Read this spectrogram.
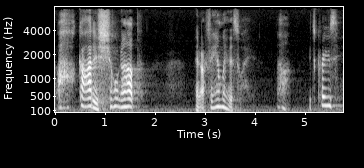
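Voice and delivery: high, softened, choked-up awe; real tearful wonder; emotional. Real, not acted. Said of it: "I got all emotional".

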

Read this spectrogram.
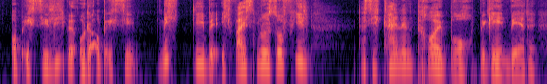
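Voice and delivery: pleading, torn, with pitch leaps; distressed queen. Acted. Queen begging the duke to leave, anguished. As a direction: implore with swelling and sinking agitation.

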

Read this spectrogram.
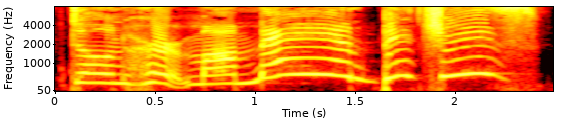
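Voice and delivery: high, drawn-out shriek; frantic protective scream, climbing very high. A narrator's reading. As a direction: scream it out the door. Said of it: "screaming out the door".

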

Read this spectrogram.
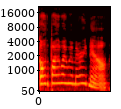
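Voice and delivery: high, breezy offhand voice; casual mock quote. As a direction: toss it off like it's nothing. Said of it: "They're like".

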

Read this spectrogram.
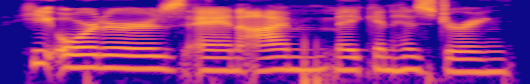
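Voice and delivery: plain reading voice

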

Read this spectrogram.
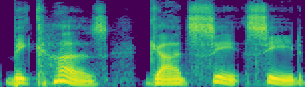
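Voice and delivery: "because" drawn out slowly and leaned on; slow down and press hard on "because"; stress on because. Shown as a demonstration. Preacher to listeners, leaning slowly on "because". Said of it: "I want to emphasize the word because".

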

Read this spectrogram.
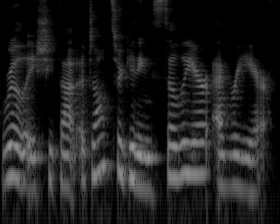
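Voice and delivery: plain reading voice

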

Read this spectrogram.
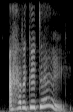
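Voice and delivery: "good" sung out high with a falling finish; happy lift. Real, not acted. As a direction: brighten up on "I had a good day". Happy punchline about her passion.

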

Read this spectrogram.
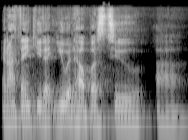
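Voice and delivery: gentle spoken prayer. Acted. Opening prayer.

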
